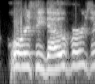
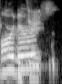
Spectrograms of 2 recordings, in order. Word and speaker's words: hors d'oeuvres: You call them hors d'oeuvres? Yeah, but but hang on a second. You using a French word. So the pronunciation is French.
